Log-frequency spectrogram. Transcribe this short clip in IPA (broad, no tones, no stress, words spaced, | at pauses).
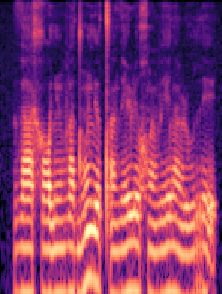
ða xɔlʲũ βadũlʲɔ tʼãðeɭi χʷãβelã ɭure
